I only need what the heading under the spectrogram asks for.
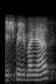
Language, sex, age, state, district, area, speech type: Kashmiri, male, 30-45, Jammu and Kashmir, Anantnag, rural, conversation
